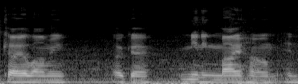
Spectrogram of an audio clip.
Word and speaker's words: Kyalami: it is I'm just when the Wikipedia page yes pronounced Kayal ami okay meaning my home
